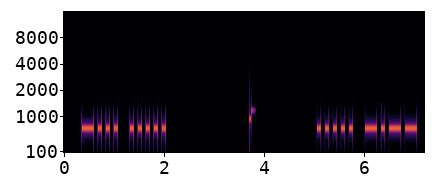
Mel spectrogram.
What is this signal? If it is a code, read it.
Morse code, heard as a keyed tone, about 15 wpm, 700 Hz. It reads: B 5 5 Y
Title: Single-Letter Single-Number 15wpm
